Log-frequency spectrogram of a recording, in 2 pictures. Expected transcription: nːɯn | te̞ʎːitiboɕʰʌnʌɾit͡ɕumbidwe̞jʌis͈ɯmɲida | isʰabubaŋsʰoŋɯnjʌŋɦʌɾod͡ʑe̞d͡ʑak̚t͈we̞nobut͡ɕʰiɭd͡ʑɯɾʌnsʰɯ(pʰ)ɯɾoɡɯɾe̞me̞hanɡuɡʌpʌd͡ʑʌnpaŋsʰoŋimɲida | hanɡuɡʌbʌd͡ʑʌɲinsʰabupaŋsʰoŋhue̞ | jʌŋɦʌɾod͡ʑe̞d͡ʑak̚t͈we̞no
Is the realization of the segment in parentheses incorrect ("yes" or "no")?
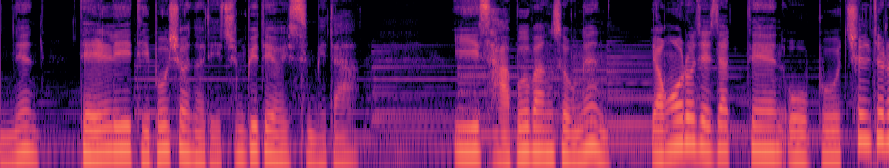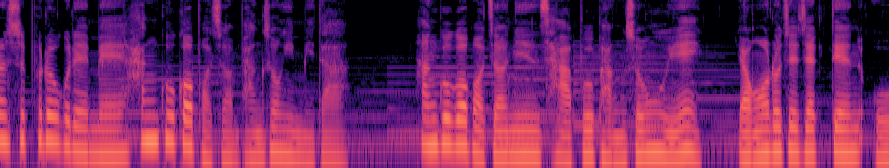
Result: no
